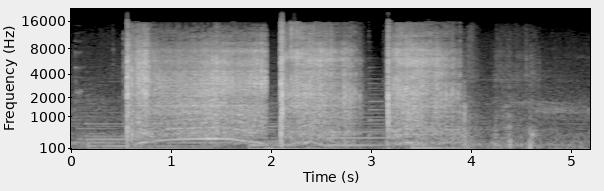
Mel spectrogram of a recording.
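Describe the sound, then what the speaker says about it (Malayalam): Five Dark Fantasy Choco Fills biscuits are crushed into crumbs in a mixer grinder, running in three loud whirring bursts separated by short pauses, with a softer rattle at the end and no talk. "ഞാനിവിടെ ഡാർക്ക് ഫാന്റസി ചോക്കോ ഫിൽസ് ഒരു 5 എണ്ണം ഒന്ന് പൊടിച്ചെടുക്കാണ്"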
